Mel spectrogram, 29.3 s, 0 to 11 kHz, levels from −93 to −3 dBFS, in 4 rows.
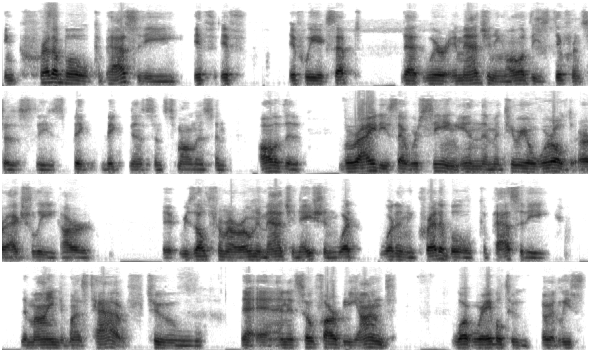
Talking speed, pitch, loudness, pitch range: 125 wpm, 105 Hz, -17 LUFS, 100-115 Hz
